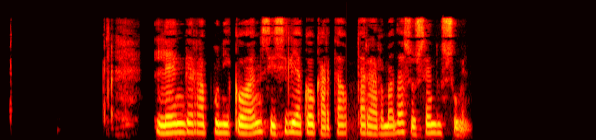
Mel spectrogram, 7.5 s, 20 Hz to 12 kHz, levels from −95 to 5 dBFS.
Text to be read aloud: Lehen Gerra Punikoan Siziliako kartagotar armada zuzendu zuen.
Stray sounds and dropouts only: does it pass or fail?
fail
